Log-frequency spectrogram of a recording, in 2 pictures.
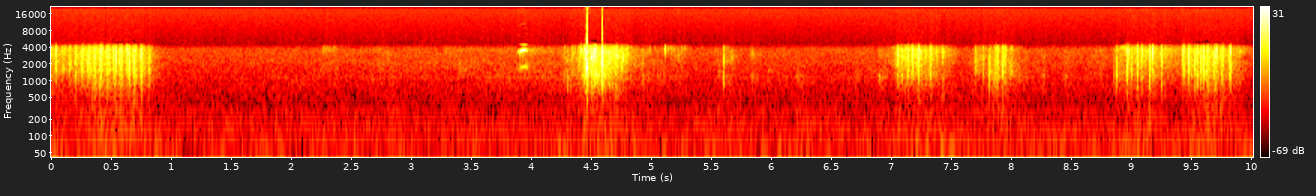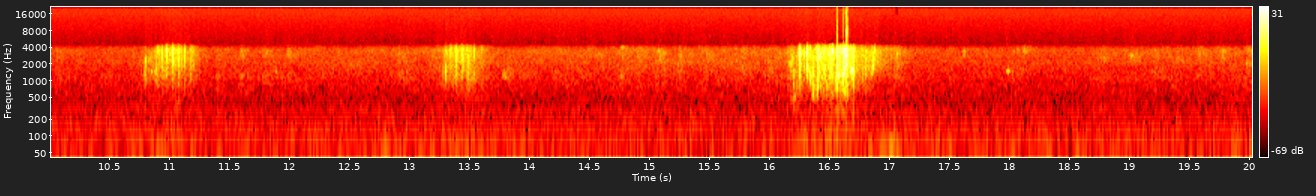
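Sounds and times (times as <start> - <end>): bird splashing in water: 0.0 - 1.0, 3.2 - 20.0
bird wing flutters: 0.0 - 1.0, 3.9 - 5.7, 7.0 - 8.2, 8.8 - 10.0, 10.8 - 11.3, 13.2 - 13.9.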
